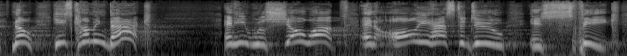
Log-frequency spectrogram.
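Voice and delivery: slow, high, loud declaration; emphatic shout. Acted. Pastor answering the eye-rollers, slow emphatic shout. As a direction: proclaim every word like a herald.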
